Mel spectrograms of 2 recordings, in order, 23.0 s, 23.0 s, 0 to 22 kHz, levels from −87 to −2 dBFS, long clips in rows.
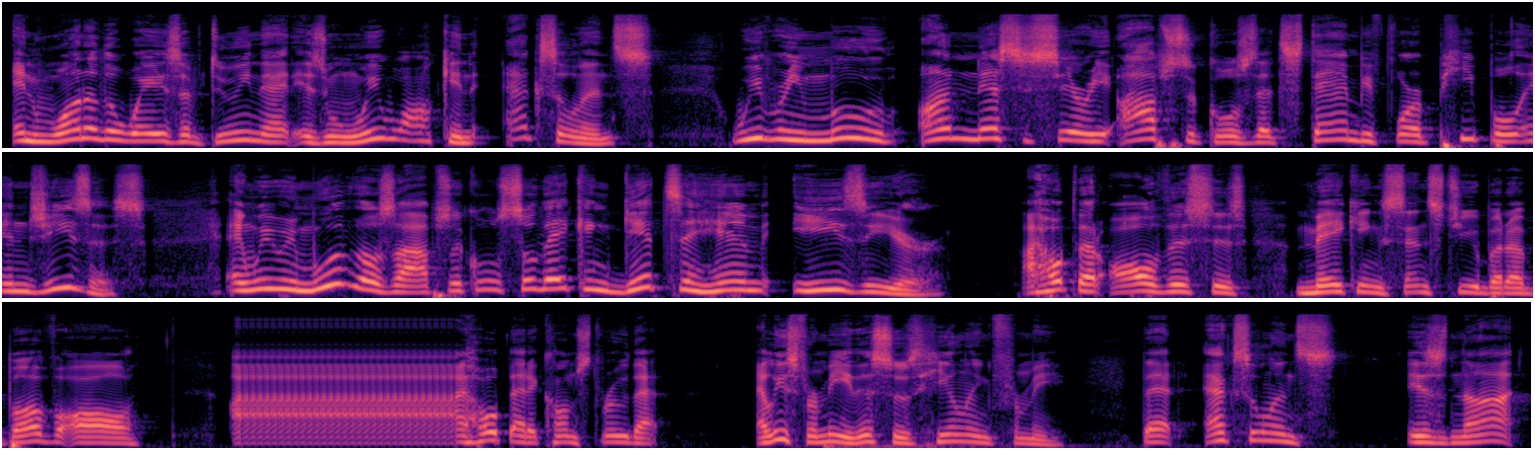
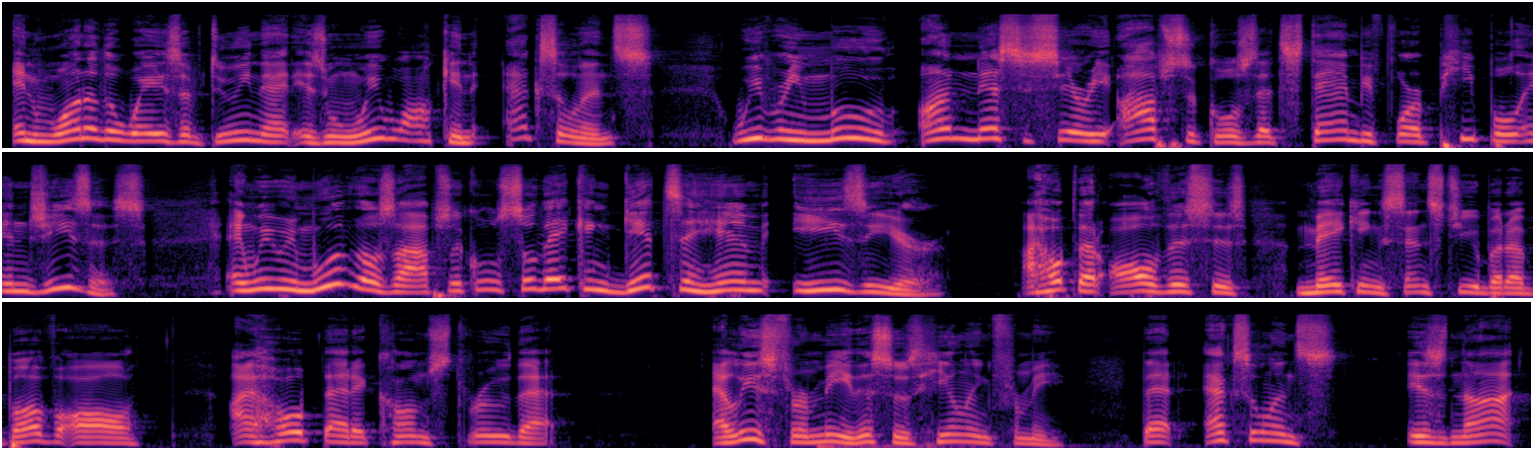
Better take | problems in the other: second | audio freezing; at 17 s for 1 s

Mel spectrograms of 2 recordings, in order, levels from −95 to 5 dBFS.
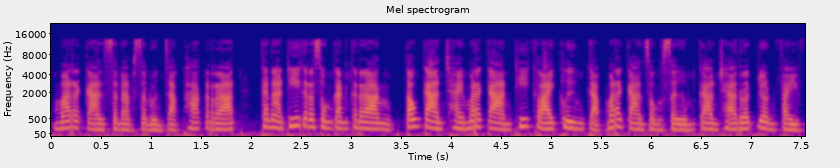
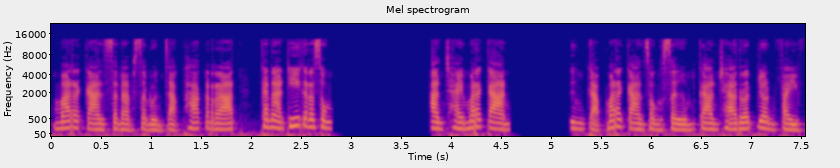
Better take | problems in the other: first | audio cutting out; at 3 s for 1 s and at 4.5 s for 0.5 s

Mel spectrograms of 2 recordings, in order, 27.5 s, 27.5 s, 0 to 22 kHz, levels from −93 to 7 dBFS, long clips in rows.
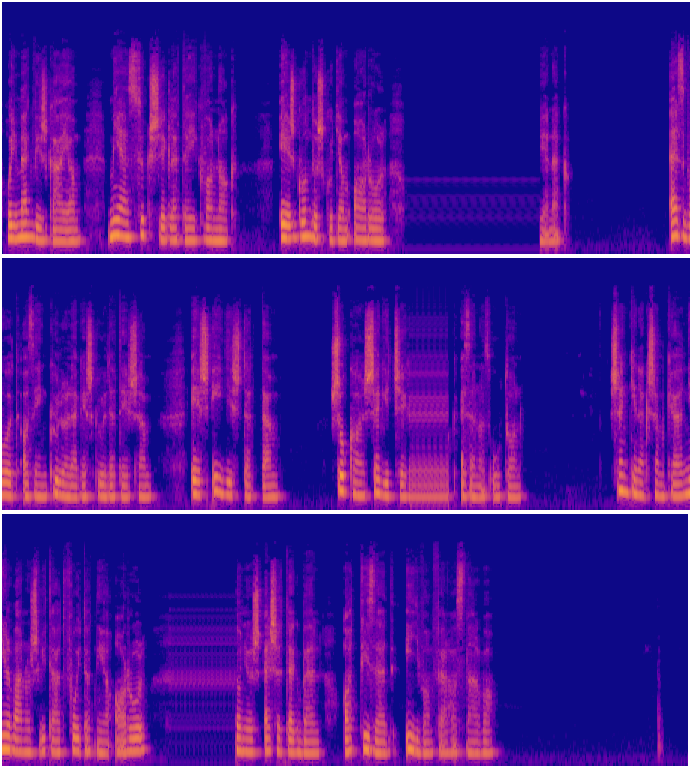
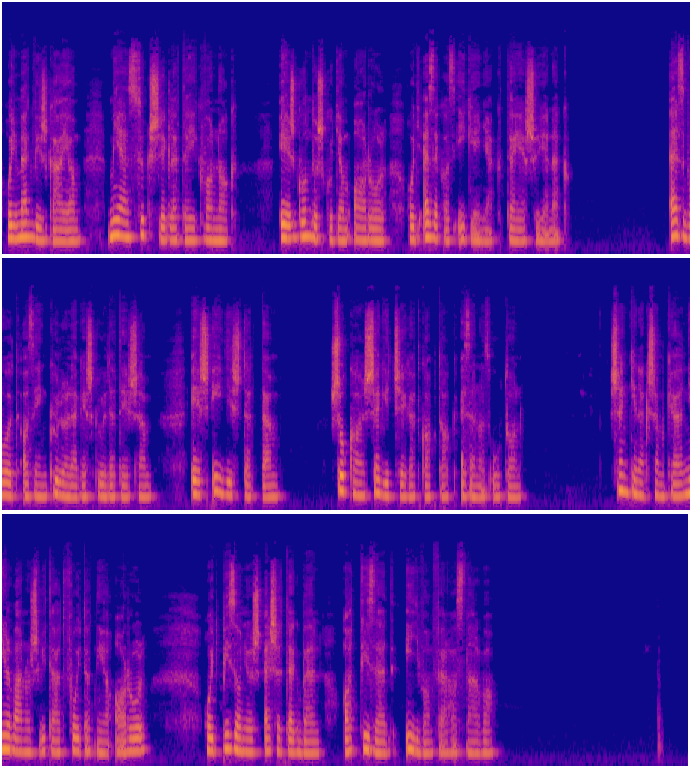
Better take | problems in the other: second | audio freezing; at 5.5 s for 2 s, at 15 s and at 21 s for 1 s

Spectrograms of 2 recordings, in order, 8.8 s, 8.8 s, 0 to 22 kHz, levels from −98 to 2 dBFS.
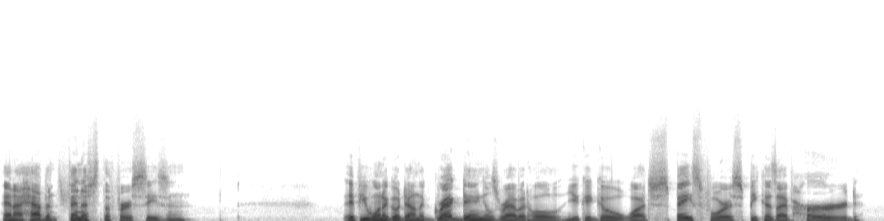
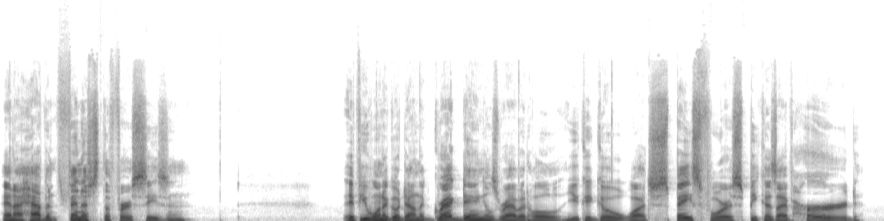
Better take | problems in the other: second | muffled; slightly; fading above 2.5 kHz

